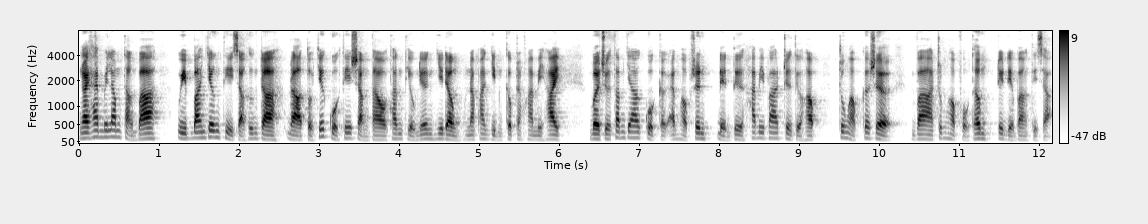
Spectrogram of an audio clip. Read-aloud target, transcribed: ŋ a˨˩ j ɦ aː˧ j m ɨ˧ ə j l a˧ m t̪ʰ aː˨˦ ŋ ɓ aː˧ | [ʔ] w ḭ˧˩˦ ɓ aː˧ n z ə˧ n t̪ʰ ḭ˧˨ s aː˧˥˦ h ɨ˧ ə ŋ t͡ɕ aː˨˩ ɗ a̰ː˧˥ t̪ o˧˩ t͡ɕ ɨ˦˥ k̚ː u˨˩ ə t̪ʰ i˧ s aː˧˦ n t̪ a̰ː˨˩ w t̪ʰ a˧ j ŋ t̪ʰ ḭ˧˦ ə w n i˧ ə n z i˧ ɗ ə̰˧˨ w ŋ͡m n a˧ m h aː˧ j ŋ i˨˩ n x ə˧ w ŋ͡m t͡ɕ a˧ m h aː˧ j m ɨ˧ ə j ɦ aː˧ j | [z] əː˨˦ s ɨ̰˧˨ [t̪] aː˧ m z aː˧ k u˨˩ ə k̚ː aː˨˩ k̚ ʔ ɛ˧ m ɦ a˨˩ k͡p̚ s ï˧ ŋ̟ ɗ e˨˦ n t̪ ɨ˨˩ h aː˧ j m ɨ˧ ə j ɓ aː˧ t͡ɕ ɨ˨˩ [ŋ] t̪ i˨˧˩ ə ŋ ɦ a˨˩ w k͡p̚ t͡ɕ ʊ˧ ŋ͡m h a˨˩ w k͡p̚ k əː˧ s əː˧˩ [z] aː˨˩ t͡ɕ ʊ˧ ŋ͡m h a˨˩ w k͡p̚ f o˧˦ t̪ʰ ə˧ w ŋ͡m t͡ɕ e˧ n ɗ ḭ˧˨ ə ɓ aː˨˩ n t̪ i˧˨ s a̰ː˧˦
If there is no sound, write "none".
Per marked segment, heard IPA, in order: ʔ, v, t̪ʰ, ŋ, v

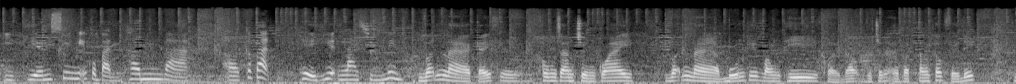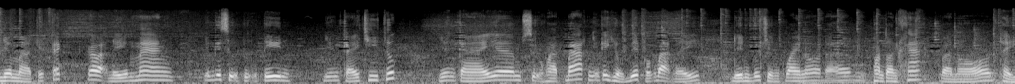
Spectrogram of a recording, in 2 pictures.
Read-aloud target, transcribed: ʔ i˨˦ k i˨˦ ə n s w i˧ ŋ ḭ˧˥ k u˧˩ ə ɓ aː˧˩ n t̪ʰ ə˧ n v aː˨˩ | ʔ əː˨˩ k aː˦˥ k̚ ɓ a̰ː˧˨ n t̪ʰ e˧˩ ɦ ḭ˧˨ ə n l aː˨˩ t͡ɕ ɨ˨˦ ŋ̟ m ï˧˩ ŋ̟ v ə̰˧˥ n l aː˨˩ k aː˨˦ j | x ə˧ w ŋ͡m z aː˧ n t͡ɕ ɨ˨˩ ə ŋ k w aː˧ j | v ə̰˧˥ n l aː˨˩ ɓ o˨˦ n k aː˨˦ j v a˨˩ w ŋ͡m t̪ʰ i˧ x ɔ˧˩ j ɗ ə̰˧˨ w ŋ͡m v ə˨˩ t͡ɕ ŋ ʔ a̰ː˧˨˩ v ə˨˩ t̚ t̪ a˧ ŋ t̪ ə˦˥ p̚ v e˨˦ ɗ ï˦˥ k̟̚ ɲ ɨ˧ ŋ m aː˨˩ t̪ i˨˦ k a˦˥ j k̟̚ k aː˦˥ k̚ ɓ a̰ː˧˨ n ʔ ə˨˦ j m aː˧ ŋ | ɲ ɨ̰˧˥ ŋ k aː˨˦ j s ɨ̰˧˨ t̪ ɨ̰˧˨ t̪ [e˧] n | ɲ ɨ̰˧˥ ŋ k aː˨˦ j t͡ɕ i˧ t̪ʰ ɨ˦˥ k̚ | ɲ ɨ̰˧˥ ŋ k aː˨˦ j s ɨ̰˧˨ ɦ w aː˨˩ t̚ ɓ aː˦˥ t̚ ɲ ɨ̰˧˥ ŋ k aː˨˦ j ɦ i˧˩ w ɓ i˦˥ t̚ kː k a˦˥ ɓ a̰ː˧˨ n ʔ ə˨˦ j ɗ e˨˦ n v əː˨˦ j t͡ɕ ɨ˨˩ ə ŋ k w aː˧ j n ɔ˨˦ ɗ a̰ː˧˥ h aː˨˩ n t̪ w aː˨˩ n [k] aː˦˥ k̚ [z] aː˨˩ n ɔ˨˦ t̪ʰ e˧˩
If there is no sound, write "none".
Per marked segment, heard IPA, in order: i˧, x, v

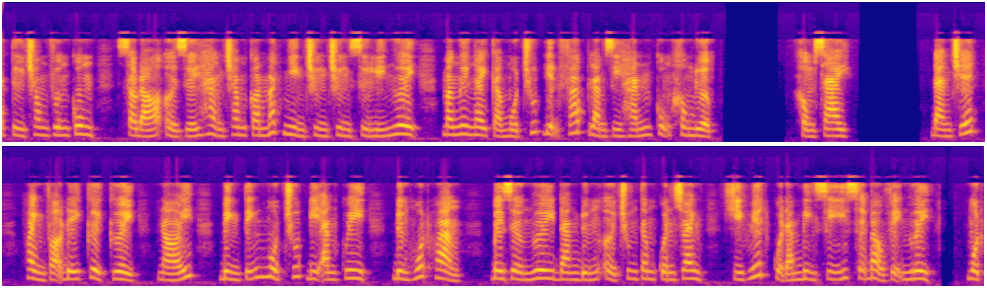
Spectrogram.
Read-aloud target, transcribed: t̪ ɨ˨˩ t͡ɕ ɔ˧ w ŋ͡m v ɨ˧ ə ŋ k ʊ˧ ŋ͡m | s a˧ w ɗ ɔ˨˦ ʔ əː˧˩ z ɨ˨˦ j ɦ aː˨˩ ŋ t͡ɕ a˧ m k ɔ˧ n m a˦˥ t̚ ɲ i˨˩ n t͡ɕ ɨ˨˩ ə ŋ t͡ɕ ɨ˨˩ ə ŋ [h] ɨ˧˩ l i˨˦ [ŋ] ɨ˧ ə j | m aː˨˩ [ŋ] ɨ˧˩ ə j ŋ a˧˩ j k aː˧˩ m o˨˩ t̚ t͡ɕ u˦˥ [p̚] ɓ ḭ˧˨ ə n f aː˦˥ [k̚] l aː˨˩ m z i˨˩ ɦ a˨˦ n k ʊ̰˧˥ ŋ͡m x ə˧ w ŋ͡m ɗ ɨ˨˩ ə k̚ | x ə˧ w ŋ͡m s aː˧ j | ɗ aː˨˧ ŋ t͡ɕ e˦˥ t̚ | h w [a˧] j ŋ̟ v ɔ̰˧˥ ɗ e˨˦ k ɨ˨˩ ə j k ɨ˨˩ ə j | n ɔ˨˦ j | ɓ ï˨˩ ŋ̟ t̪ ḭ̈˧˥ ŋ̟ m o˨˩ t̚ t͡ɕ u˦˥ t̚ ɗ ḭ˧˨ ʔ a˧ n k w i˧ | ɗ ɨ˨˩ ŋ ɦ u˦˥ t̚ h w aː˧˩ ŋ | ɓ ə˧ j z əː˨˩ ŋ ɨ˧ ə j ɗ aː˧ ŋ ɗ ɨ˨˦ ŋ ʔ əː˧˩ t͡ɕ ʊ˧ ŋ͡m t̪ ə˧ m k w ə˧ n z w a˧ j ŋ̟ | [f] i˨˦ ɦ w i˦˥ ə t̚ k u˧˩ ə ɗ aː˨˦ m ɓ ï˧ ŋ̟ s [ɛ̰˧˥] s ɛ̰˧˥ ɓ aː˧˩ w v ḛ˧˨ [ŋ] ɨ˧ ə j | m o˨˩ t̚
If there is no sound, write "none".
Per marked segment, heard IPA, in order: s, ŋ, ŋ, t̚, p̚, a˨˩, x, ḭ˧˥, ŋ

